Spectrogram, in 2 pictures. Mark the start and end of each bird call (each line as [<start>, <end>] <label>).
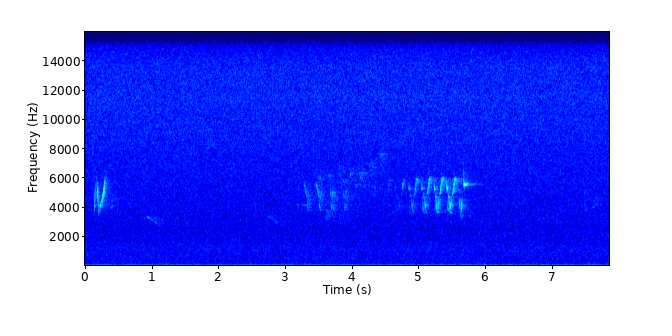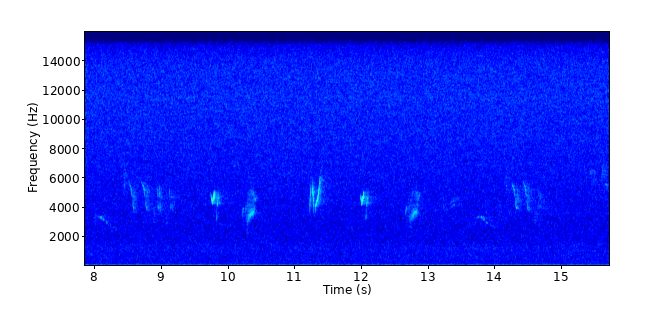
[0.00, 1.23] Dusky Flycatcher (Empidonax oberholseri)
[4.43, 5.93] MacGillivray's Warbler (Geothlypis tolmiei)
[8.73, 13.63] Dusky Flycatcher (Empidonax oberholseri)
